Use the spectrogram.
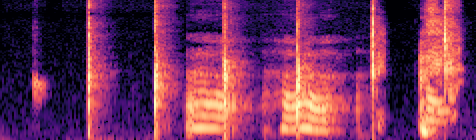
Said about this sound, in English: Clapping for myself.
